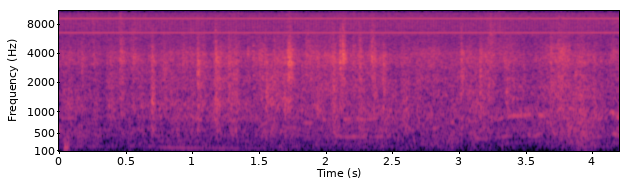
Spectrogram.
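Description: Faint in-car sound of a Mitsubishi Lancer Evo 9's turbocharged four-cylinder rally engine on a gravel stage: a low hum that steps up in pitch twice, with scattered light ticks.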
